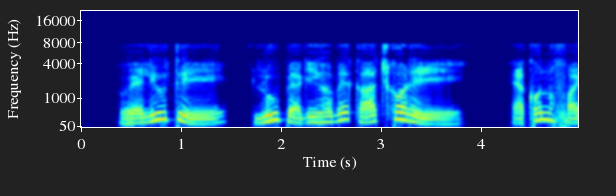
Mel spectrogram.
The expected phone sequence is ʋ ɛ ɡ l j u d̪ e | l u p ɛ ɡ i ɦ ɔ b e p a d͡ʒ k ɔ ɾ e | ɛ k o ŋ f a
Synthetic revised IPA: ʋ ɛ l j u t̪ e | l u p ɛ ɡ i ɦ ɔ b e k a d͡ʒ k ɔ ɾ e | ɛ kʰ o n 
